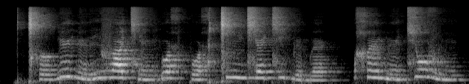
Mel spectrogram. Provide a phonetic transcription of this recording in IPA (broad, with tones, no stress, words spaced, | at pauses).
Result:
ǀʰɤ˩ɠẽ˥ɠẽ˩ ɾi˥va˥t͡ɕẽ˩ɠo˥ħ po˩ħ ǀĩ˥d͡ʑɛ˥ t͡ɕi˥be˩bɛ˩ | χẽ˥bẽ˩ t͡ɕo˥vĩ˩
